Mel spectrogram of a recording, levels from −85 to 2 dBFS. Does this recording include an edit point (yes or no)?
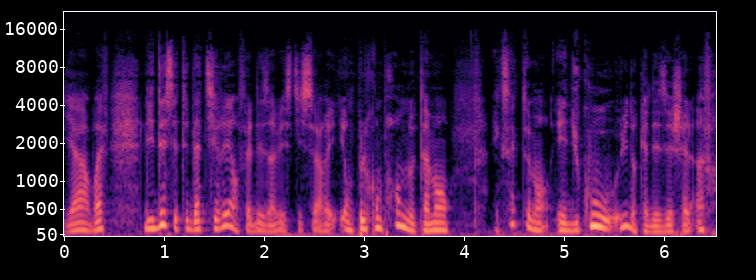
yes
